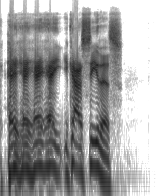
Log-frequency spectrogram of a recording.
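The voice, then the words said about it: Imitates another person's voice. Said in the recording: “that's exactly what you sound like ... Uncanny, my impersonation of you”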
